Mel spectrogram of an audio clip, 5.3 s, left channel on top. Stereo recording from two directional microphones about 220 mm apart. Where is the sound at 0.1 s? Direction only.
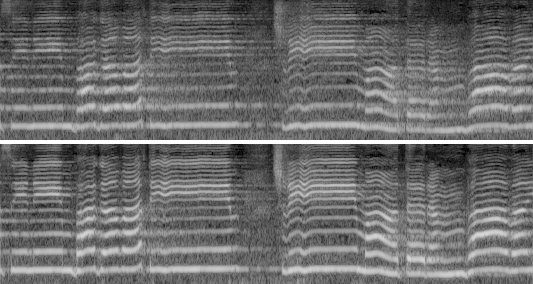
45° right (ahead or behind).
